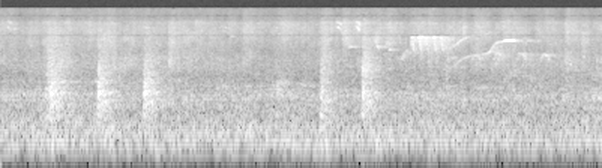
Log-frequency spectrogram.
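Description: Sharp knocks: three about half a second apart, then two more after a pause of over a second, over a steady background hiss.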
